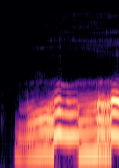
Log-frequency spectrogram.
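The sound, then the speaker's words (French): A person's voice imitates a rutting stag's bellow: one long, low, droning call lasting about two seconds, fairly loud, with its pitch stepping up and down as it goes. “C'était notre version du brame du cerf.”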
